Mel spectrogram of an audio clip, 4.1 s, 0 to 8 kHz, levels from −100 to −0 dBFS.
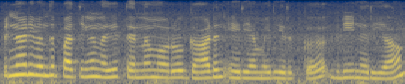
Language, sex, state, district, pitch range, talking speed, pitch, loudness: Tamil, female, Tamil Nadu, Chennai, 225-275 Hz, 180 wpm, 245 Hz, -16 LUFS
